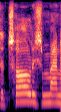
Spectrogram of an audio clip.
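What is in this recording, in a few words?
"the tallest man", Welsh English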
